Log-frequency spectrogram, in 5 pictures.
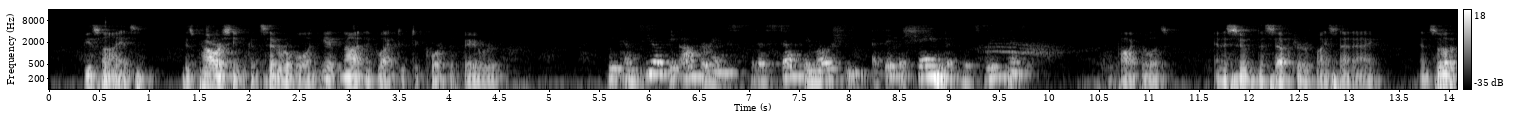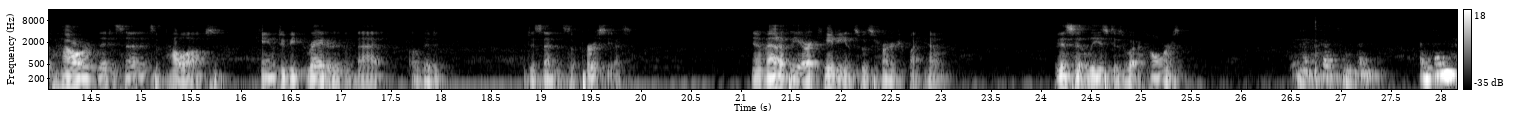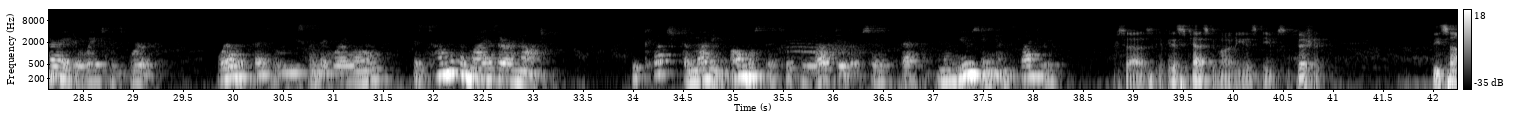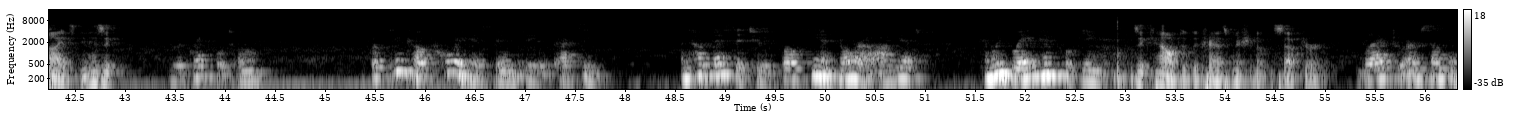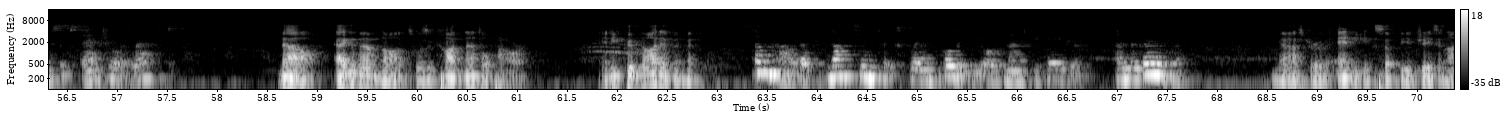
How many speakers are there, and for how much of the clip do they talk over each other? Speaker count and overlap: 2, no overlap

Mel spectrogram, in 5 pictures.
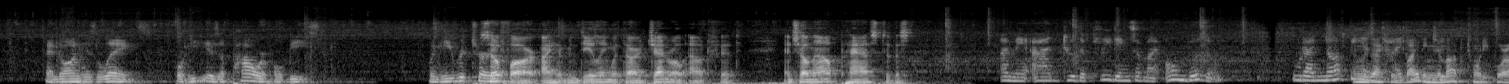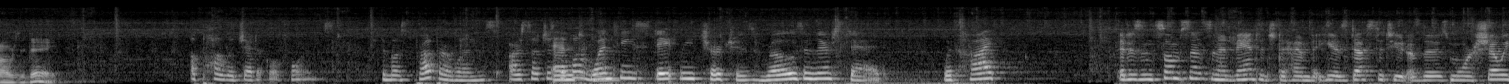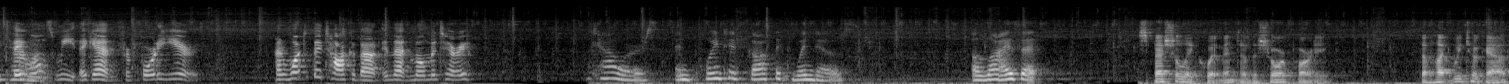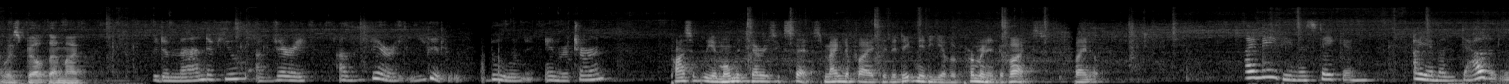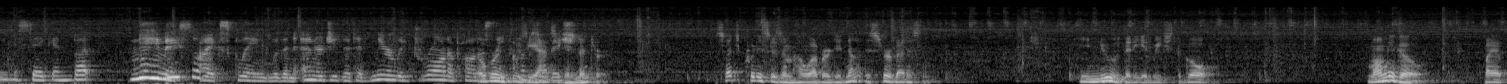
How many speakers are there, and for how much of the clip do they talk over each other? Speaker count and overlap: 8, about 6%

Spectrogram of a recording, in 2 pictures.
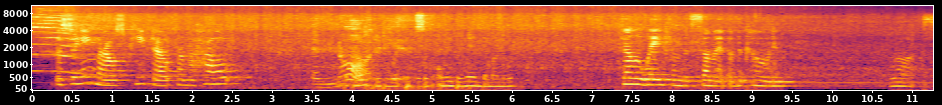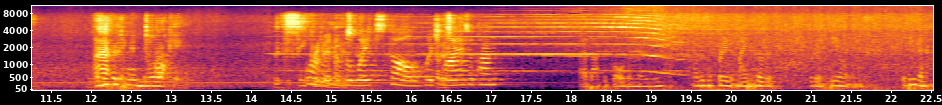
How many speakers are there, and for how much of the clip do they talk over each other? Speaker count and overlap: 4, about 18%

